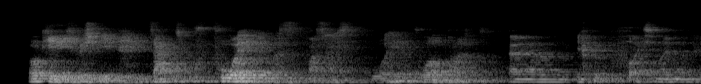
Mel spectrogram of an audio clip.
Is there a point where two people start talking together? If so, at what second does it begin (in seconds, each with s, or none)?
none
